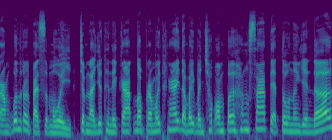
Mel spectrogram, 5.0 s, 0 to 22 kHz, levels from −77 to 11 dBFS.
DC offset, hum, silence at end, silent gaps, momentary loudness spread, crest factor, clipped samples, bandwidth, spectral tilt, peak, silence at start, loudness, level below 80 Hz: under 0.1%; none; 0 s; none; 4 LU; 16 dB; under 0.1%; 16.5 kHz; -4 dB/octave; -4 dBFS; 0 s; -21 LUFS; -54 dBFS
